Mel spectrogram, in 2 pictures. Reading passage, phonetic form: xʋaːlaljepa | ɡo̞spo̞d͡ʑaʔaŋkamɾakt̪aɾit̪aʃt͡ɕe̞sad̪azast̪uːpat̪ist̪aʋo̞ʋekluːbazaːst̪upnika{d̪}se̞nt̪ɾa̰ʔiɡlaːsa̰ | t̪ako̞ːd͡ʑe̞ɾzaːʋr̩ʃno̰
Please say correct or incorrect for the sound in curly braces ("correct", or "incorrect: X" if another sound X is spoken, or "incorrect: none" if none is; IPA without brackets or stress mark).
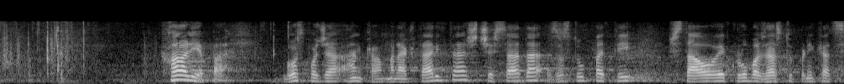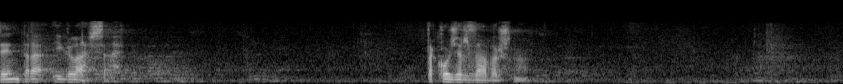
incorrect: t̪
